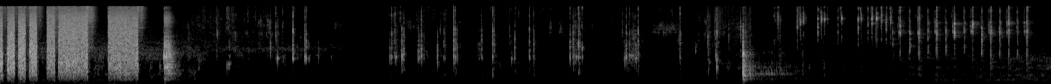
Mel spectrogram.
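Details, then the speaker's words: Jeep 42RLE transmission solenoid pack (3.7L V6, limp mode, P0750) bench-tested on 9 volts after flushing: sharp, crisp clicks about twice a second following spray hiss as the solenoid now works freely; it later sticks again from magnetized metallic debris. "can hear it's free now"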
